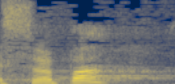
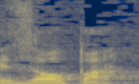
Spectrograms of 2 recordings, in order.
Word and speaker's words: sopa: Say sopa. – Sopa. – This is the word they mispronounce, the poor lamas in the world whose name is supa. They say zopa, okay, or something like that. It's sopa.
